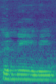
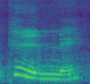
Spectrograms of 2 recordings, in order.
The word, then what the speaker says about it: penne: I said panini, but it's actually penne, as an Italian would say.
